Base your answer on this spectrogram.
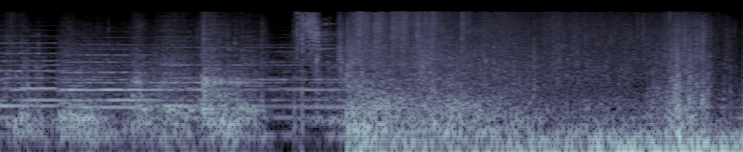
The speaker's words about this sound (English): Ooh. That actually didn't look fake. No. Normally when you see that sort of shot, it's CGI explosion and the actors jumping for all the work.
